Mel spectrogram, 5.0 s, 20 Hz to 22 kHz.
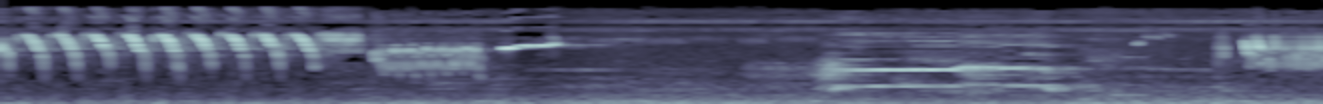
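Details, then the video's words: Canary lure song with 10-second pauses, meant to make canaries sing: a quick series of sharp repeated notes and a buzzy rattle come first, then a lower drawn-out harmonic call, and a final buzzy burst. "PANCINGAN KENARI TERBAIK DENGAN JEDA 10 DETIK LEBIH EFEKTIF || PASTI GACOR"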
